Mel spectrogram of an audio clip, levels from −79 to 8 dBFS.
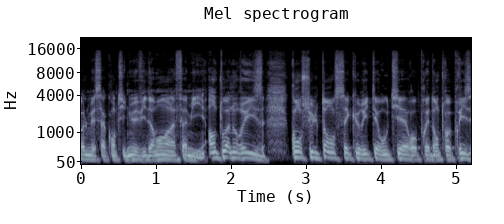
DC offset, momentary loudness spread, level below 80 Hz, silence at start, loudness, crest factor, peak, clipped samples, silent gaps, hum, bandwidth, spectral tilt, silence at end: under 0.1%; 2 LU; -64 dBFS; 0 s; -23 LUFS; 14 dB; -10 dBFS; under 0.1%; none; none; 16 kHz; -4 dB/octave; 0 s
